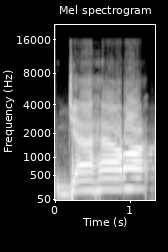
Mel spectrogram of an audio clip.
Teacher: तीनों पर ज़बर है, रा को मोटा किया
